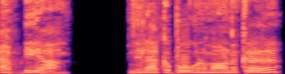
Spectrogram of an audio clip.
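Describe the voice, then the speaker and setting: A woman voicing a gentle young husband who speaks softly and calmly in a cartoon romance. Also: medium pitch, a little fast, dry recording, clean studio sound, voice pushed down, lightly acted. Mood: tender.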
